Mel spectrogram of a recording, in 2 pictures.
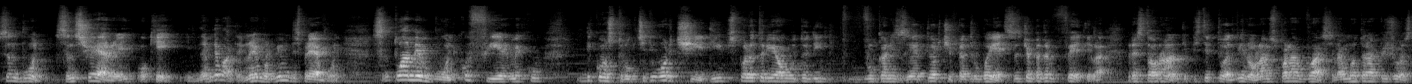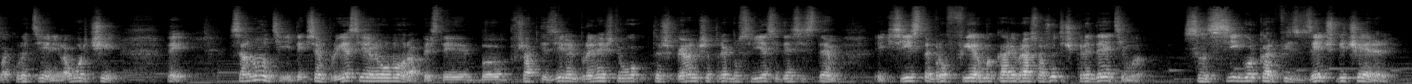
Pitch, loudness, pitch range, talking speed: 150 Hz, -22 LUFS, 135-155 Hz, 185 wpm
